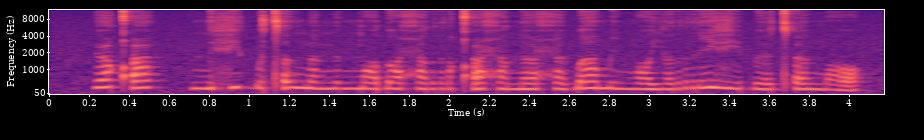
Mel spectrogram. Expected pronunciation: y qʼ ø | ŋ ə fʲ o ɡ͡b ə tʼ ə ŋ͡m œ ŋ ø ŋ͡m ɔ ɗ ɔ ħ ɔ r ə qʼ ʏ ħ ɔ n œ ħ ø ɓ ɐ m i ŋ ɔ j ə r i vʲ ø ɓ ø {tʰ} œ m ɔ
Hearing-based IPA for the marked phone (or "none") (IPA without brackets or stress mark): tʼ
